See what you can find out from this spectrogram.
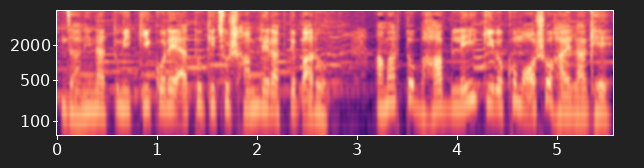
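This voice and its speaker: A man acts a hardworking, poor farmer in a cartoon folk tale, proud yet downhearted. His male voice sits a little high and sounds plaintive and earnest, with music behind it. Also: animated, normal speed, mellow, natural voice. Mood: weary, hurt.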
